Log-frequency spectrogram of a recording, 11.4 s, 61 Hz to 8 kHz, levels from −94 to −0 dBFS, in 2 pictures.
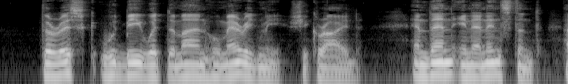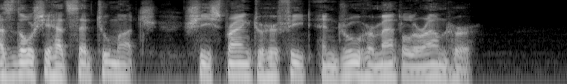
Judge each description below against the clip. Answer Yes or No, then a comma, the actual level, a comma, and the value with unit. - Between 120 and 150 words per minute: No, average, 185 wpm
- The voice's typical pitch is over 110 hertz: No, very low, 95 Hz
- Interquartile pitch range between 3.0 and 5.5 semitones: No, narrow, 2.5 semitones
